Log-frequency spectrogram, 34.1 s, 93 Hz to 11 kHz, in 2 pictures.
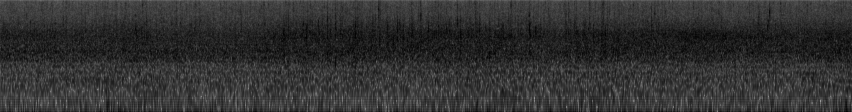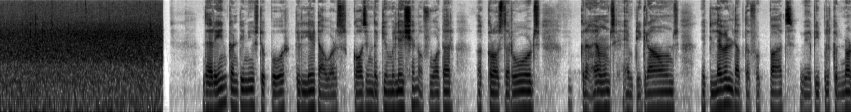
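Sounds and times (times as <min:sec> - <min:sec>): heavy rain on hard surfaces: 0:00.0 - 0:20.3.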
